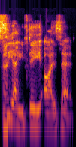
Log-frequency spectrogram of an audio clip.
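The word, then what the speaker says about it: Cádiz: world I've been picked up on my pronouncing pronunciation so I'm starting to say things like but it's c-a-d-i-z and I feel a bit of a prick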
